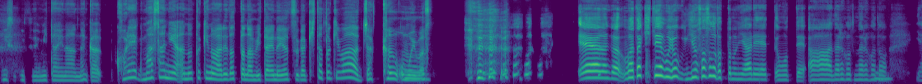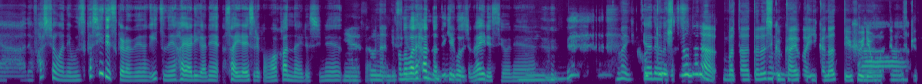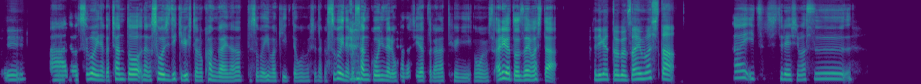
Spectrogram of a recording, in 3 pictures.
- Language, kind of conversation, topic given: Japanese, podcast, 物を減らすとき、どんな基準で手放すかを決めていますか？
- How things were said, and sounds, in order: unintelligible speech; laugh; chuckle; chuckle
